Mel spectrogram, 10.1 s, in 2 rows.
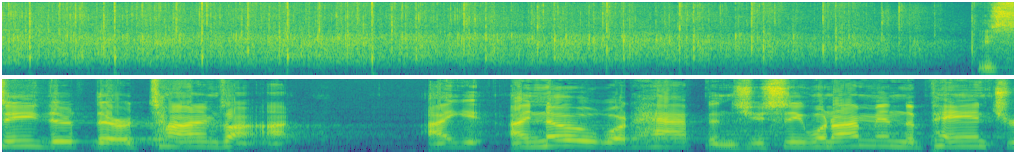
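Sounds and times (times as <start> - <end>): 
audience hand clapping in praise: 0.0 - 5.0
speech: 4.9 - 6.6, 7.2 - 10.1.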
